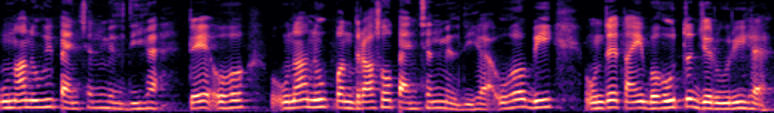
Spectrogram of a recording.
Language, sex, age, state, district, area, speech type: Punjabi, male, 18-30, Punjab, Gurdaspur, rural, spontaneous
